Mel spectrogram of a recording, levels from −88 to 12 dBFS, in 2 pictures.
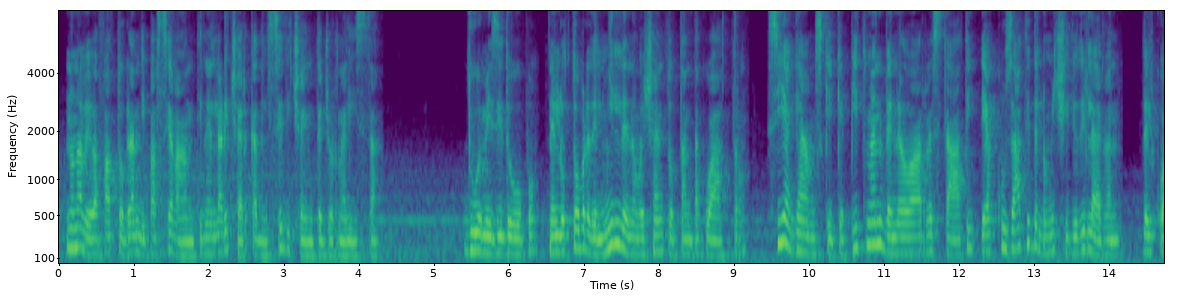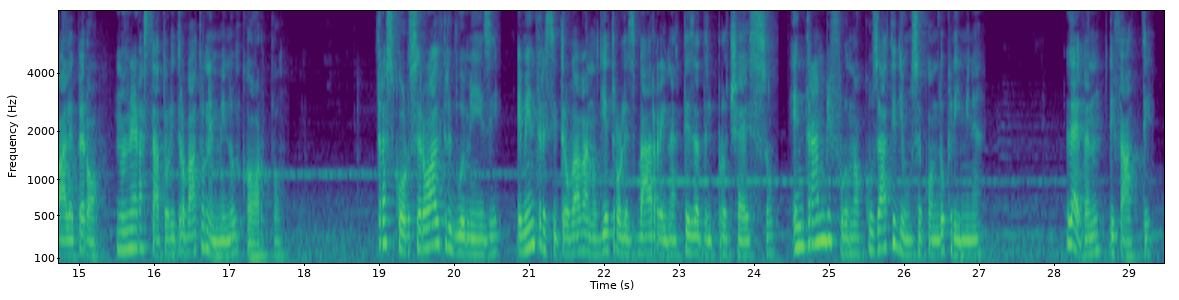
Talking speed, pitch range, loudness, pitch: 130 wpm, 130-155 Hz, -19 LUFS, 140 Hz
